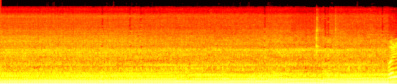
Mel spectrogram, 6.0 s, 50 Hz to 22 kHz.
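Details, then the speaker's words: 2019 Can-Am X3 after fitting a 2023 P Drive clutch: steady low engine drone, no slipping, chatter or grinding as drive takes up in low and reverse; engagement instant, cab about 30 decibels quieter. "the engagement is instant it's so much quieter in here it is yeah deible levels down about 30"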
